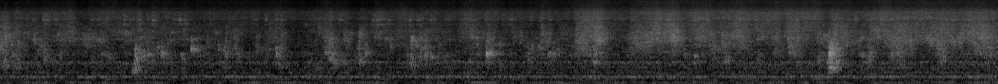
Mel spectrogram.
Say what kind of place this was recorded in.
restroom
